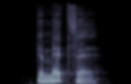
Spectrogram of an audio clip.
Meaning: butchery; slaughter (of people)
- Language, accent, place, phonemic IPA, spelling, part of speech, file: German, Germany, Berlin, /ɡəˈmɛt͡sl̩/, Gemetzel, noun, De-Gemetzel.ogg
